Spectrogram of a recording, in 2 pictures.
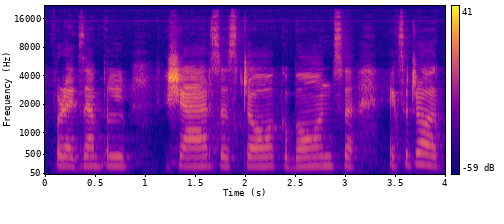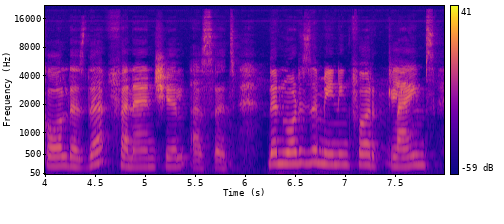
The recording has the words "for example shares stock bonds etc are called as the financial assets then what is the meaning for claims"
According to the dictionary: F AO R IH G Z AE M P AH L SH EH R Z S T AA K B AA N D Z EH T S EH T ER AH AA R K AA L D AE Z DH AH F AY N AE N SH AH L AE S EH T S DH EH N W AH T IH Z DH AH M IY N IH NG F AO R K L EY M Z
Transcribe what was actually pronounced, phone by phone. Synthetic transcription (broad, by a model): F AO R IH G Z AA M P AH L SH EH R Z S T AA K B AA N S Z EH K S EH T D AA R K AA L D AE Z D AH F AY N AE N SH AH L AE S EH T S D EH N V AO T IH Z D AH M IY N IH NG F AO R K L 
